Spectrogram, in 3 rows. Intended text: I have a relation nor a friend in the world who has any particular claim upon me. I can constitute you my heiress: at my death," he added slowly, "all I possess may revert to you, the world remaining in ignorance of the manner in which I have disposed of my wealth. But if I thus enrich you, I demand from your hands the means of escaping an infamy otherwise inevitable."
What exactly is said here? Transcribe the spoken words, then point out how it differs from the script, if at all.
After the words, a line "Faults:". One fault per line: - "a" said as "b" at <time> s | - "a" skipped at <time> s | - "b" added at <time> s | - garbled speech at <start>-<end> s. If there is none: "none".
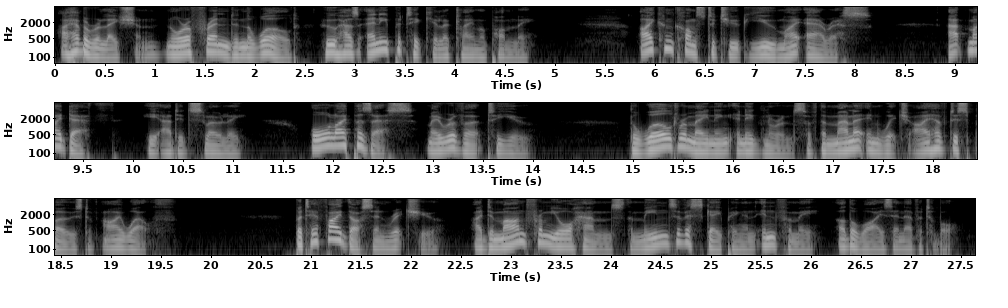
I have a relation nor a friend in the world who has any particular claim upon me. I can constitute you my heiress: at my death," he added slowly, "all I possess may revert to you, the world remaining in ignorance of the manner in which I have disposed of my wealth. But if I thus enrich you, I demand from your hands the means of escaping an infamy otherwise inevitable."
Faults:
none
